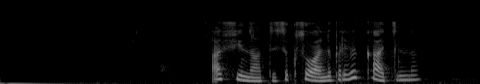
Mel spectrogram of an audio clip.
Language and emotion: Russian, positive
